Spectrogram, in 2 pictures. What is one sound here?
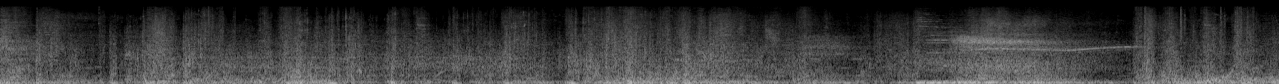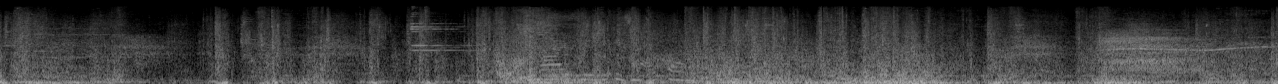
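Game battle effects clash, zap and crackle.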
